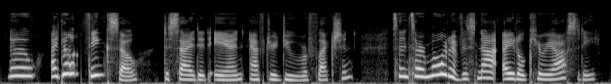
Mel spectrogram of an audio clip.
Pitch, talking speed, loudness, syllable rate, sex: 285 Hz, 165 wpm, -16 LUFS, 6.1 syllables/s, female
